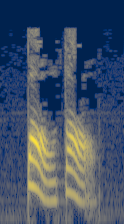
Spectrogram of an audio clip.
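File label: "报道", Mandarin Chinese; chinese flashcards; hsk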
